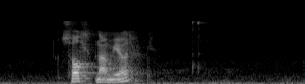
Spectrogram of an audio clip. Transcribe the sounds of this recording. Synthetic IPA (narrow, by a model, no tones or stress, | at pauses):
sɔlt̪n̩ɑːmjœɾk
